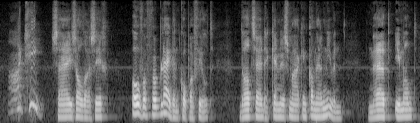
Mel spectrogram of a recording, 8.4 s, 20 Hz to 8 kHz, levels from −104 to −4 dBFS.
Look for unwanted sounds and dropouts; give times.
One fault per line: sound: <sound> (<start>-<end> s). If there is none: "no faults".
sound: sneeze (0.1-0.9 s)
